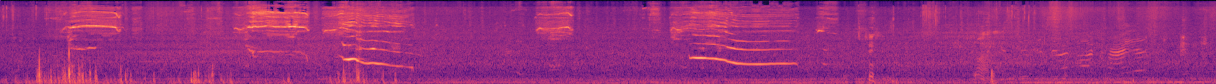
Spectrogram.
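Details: A Jindo dog gives high, wavering howls and whines that slide up and down in pitch while its owner goes out to buy cat food.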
